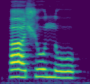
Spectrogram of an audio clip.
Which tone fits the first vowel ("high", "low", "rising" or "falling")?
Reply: high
